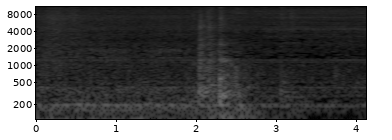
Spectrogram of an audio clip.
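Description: Machinery in a plastics factory running with a steady hum and hiss, with a short, sharp burst of hissing about two seconds in.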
